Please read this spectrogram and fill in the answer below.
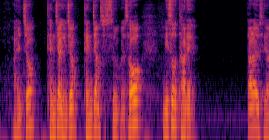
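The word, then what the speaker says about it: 味噌だれ: 주세요 카라시네 카라시 그다음은 이거는 유자 후추라는 소스입니다 발음은 유즈코쇼고 있습니다 따라해 주세요 유즈코쇼 유즈코쇼 세 번째는 이거는 알죠 된장이 된장 소스 그래서 미소 타레 따라주세요 미소 타레 미소 타레네 그다음에 또 우뎅 주문할 때 좀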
